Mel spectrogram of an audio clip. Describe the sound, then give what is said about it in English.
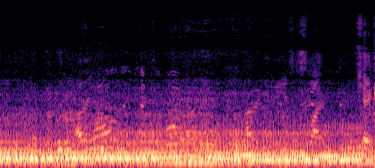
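A diesel vehicle engine rumbles loudly and steadily, a deep throbbing drone throughout the few seconds, with indistinct voices faintly mixed in over it. “Oh, the dirty diesel.”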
